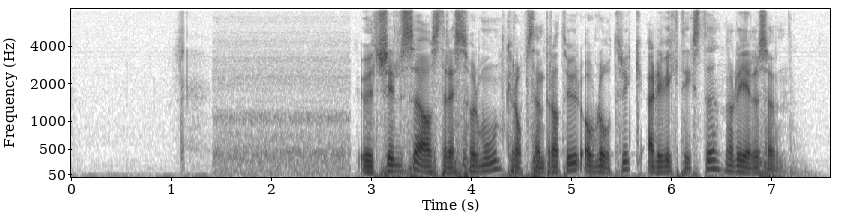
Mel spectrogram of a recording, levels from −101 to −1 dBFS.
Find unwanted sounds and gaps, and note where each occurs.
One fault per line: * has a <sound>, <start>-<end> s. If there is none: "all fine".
all fine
